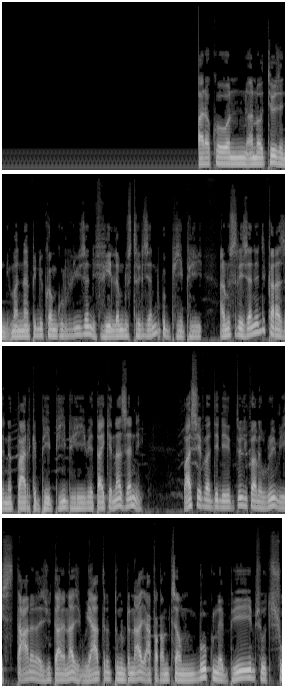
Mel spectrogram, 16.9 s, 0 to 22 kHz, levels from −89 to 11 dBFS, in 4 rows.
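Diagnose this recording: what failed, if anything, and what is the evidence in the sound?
From the very start until 2.96 s the speech is missing, with only mains hum about 40 dB below the normal level, then it returns abruptly. That is an audio dropout to a faint residue, likely an intermittent analogue connection leaving the input open while the chain stayed live.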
